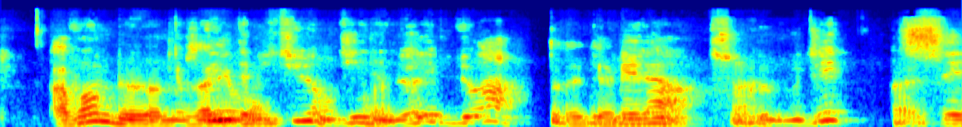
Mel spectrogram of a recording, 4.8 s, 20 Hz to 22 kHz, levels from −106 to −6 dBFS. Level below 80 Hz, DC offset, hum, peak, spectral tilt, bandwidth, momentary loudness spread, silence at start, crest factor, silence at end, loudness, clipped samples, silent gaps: -66 dBFS; under 0.1%; none; -6 dBFS; -4 dB/octave; 15.5 kHz; 9 LU; 0 s; 18 dB; 0 s; -24 LUFS; under 0.1%; none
